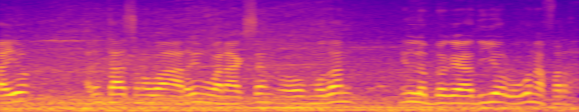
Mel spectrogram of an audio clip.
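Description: A man talking over a low, steady rumble of road traffic that grows louder around the middle.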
